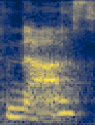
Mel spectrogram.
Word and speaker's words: Ness: Yeah, so my Instagram handle is Healing with Ness. It's Healing W period Ness, and Ness is spelled N-E-S-S.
